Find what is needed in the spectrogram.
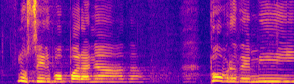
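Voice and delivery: high, slow, whiny, self-pitying lament.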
